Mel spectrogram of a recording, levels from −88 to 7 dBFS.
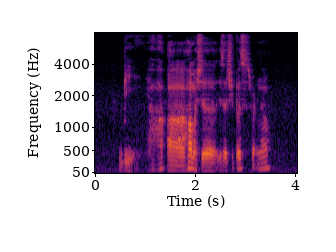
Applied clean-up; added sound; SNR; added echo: none; none; none; none.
